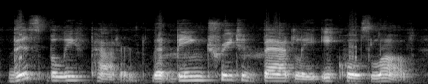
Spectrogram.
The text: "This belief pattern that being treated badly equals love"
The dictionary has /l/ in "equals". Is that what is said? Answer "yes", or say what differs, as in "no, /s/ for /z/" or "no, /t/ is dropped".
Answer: yes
